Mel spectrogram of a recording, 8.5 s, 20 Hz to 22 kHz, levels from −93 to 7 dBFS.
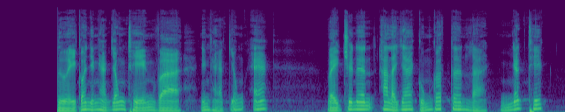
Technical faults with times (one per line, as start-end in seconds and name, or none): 0.00-0.86 cut-off start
